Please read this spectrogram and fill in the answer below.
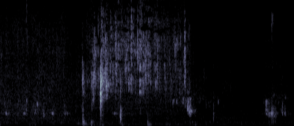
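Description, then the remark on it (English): Water splashes and rinses down a sink drain in a bright, hissing burst lasting about a second and a half, then trickles off into scattered drips and one brief final splash. “And then everything that did not get got either of those two times can be rinsed down the drain.”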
